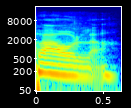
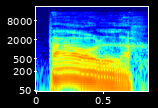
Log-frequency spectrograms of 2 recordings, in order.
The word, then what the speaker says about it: Paola: So we would say hola, Hola, Hola. Paola. Paola.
